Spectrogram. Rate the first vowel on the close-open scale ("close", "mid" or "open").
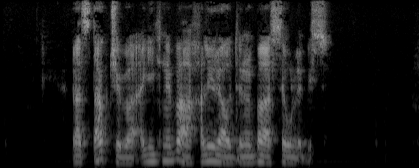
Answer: open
